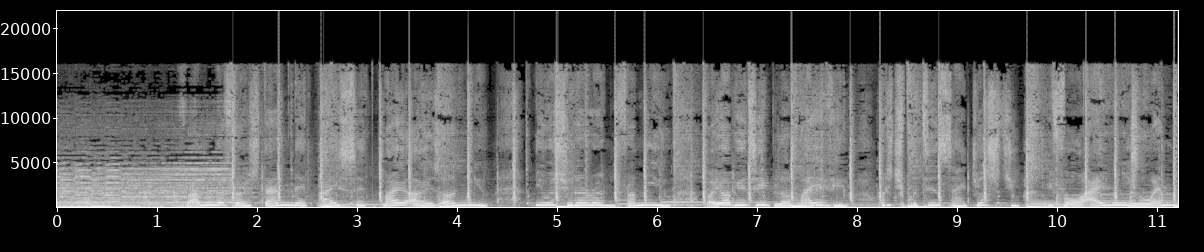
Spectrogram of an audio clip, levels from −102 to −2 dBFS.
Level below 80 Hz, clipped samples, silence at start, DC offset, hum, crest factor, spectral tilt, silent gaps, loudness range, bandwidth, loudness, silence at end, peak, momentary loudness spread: -22 dBFS; under 0.1%; 0 s; under 0.1%; none; 14 dB; -4.5 dB/octave; none; 1 LU; 17 kHz; -14 LUFS; 0 s; 0 dBFS; 5 LU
